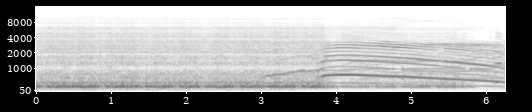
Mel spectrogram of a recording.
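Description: Show accompaniment for an acrobatic balancing act: a steady, rapid drum roll building suspense. About four seconds in, a long falling tone like a slide whistle glides down over it as the performer goes up into the handstand.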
